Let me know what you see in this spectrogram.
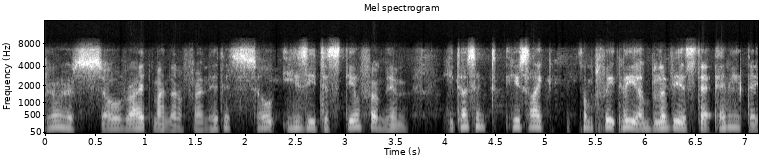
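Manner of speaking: whispering. Voicing a character who confides to a new friend: whispering in character. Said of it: "I kinda whispered to her".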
